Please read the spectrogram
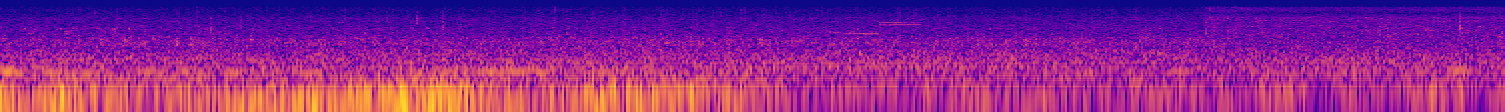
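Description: Steady rushing of water, an even hiss with low rumbles underneath.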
